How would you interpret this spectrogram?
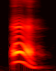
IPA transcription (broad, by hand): e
